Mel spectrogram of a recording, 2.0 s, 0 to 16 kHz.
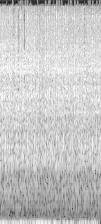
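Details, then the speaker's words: Kia Cerato, 676,087 km, after replacing injector seal rings that were sucking air and causing rough running: even, steady idle with no stumbles or misfires; engine now runs smoothly. "Так, двигатель стал вообще ровно работать. Нету перебоя никакого уже. Все отлично, можно."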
